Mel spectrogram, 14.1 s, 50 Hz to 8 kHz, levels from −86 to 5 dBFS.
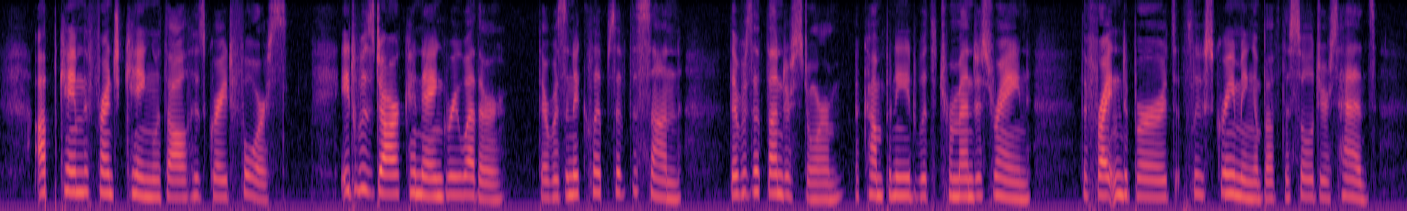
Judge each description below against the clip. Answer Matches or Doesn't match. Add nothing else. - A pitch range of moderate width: Matches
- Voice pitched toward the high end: Matches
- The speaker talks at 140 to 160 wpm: Doesn't match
